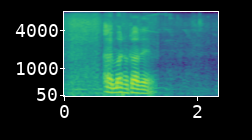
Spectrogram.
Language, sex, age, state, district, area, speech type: Santali, male, 18-30, West Bengal, Purulia, rural, spontaneous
